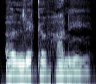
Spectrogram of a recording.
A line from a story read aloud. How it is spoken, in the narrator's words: murmured Bear to himself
